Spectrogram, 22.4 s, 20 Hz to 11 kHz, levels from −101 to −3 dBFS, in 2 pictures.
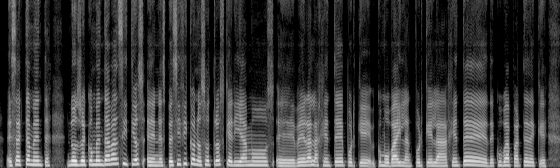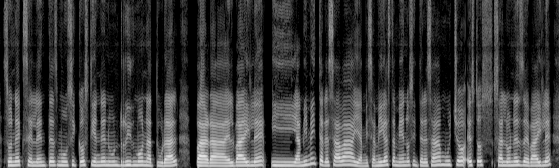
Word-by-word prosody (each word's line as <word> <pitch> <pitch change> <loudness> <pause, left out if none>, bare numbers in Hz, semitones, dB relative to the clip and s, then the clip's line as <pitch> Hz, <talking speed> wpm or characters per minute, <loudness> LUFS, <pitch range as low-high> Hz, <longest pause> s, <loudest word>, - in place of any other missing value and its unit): Exactamente. 260 -1 +1 0.3
Nos 255 +1 +6
recomendaban 270 +4 +4
sitios, 305 -2 0
en 220 -1 0
específico, 290 +9 0
nosotros 265 0 -1
queríamos, 240 -1 -1
eh, 190 -1 -1
ver 220 +3 0
a 240 - +4
la 235 -2 -1
gente 230 0 -3
porque, 200 -5 -4
cómo 215 -2 -1
bailan, 210 -2 +1
porque 205 0 -4
la 195 -1 -1
gente 235 0 0
de 195 +1 -6
Cuba, 230 +1 0
aparte 220 0 -3
de 210 - -2
que 180 -2 -7 0.3
son 230 0 0
excelentes 235 0 -1
músicos, 240 +1 -1
tienen 235 0 0
un 235 -1 -1
ritmo 240 +1 0
natural 210 +1 +1 0.3
para 200 -2 +5
el 205 +1 +1
baile, 225 +3 +3
y 220 -1 -1
a 205 - +1
mí 245 +5 -1
me 325 - -3
interesaba 255 -3 0
y 205 - 0
a 185 - -4
mis 190 +2 -10
amigas 225 +6 -1
también 230 -2 -3
nos 240 +2 -5
interesaba 235 +1 -2
mucho 260 0 0
estos 245 +1 -1
salones 230 +1 -1
de 230 -3 0
baile, 215 +5 0
230 Hz, 135 wpm, -23 LUFS, 215-250 Hz, 0.3 s, Nos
